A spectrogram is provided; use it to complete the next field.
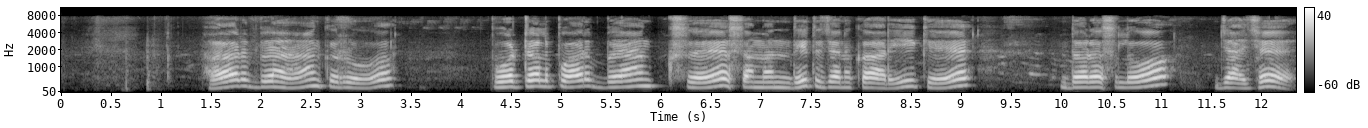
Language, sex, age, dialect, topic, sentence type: Maithili, male, 56-60, Angika, banking, statement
